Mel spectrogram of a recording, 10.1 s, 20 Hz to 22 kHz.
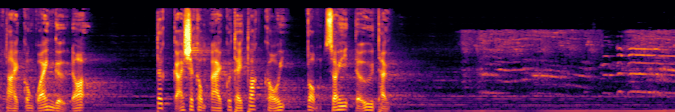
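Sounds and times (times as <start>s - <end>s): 
speech: 0.1s - 1.4s, 2.4s - 6.0s
rooster crowing: 6.9s - 10.1s.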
